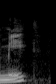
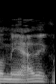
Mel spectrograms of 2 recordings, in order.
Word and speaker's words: Meade: El que lo sustituye en Hacienda, este Meade o Mit, como le gusta que le digan, Mit, no Meade como se escribe,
